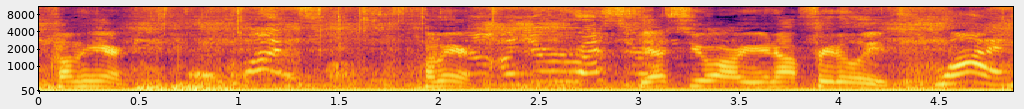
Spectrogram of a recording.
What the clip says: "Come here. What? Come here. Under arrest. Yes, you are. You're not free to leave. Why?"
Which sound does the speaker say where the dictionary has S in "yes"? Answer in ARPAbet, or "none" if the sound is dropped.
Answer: S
